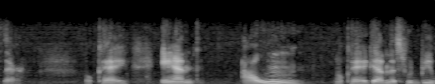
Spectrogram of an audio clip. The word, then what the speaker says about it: aún: Accent on a weak, an I or U breaks the diphthong and gives you two separate syllables there. Okay, and aún.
